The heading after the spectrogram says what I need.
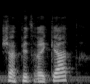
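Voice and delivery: ordinary delivery, nothing marked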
